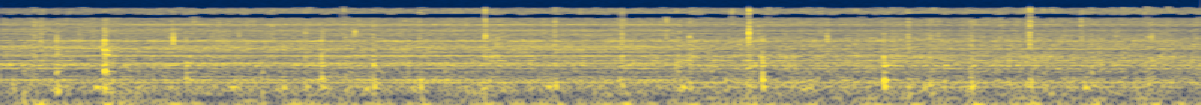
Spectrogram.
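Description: KitchenAid tilt-head stand mixer running steadily with its flat beater, creaming softened butter and vegetable shortening in a glass bowl: a constant motor hum, with an occasional light click.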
